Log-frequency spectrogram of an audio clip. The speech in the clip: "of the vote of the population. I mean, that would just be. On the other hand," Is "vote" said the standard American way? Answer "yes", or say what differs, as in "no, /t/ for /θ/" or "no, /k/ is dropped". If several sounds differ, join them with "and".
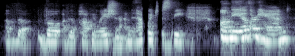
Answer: yes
